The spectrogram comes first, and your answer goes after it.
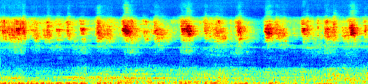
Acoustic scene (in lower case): park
